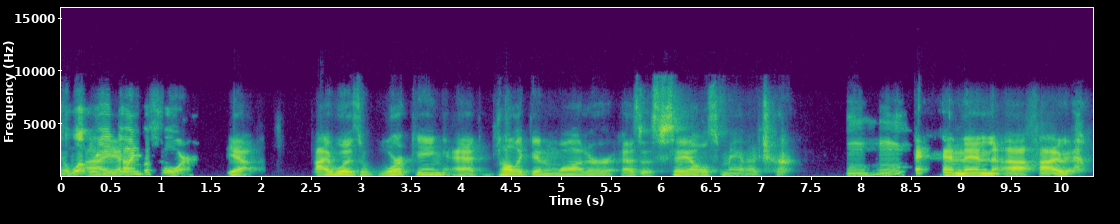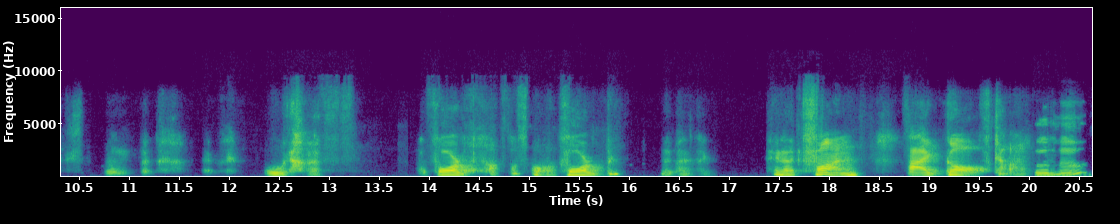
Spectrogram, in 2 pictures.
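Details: Aphasia in a man, a panelist at an aphasia conference; real, unscripted speech.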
